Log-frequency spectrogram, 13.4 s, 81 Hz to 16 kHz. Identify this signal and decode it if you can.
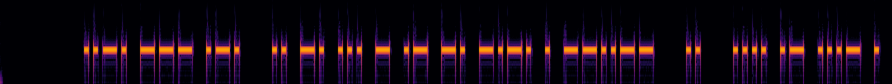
Morse code, heard as a keyed tone, about 17 wpm, 700 Hz. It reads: FOR INSTANCE, I HAVE
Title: Sentences from Top 1000 Words - Review Part 5 - 17wpm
